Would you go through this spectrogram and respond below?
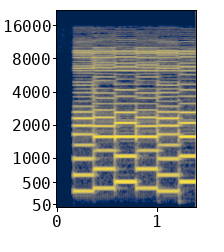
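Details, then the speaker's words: Commodore 64 board with a SwingSID replacement sound chip running diagnostic test tone: clean electronic tones stepping up and down in pitch through the waveforms on each channel and the noise channel, no crackle or dropouts; board works. "there it is that's how the diagnostic test should sound as it goes through the different waveforms on the different channels and the noise channel so yeah this this board is definitely working"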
